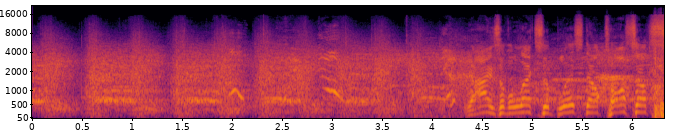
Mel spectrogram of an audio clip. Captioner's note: fans chanting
